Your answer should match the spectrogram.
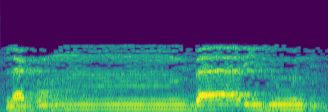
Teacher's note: Maka bagaimana pengucapan benar ini adalah dengan disamarkan dan tekanan dua bibir ini tidak kuat. · Term: ikhfa syafawi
